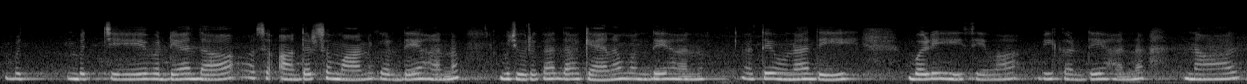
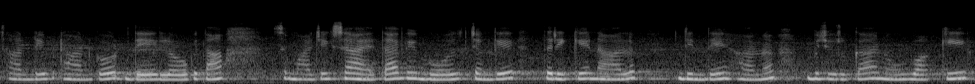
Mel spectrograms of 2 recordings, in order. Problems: background sounds at intervals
